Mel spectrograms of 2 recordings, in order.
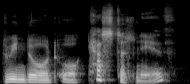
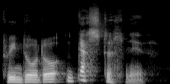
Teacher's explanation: So if I wanted to say in Welsh that I come from Castell Nedd, a soft mutation would come into play. So the K in Castell Nedd would mutate softly to G. So rather than dwi'n dod o Castell Nedd, we'd say dwi'n dod o Gastell Nedd.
